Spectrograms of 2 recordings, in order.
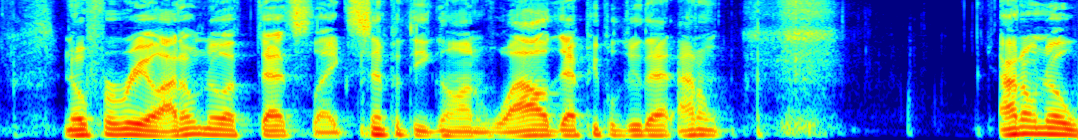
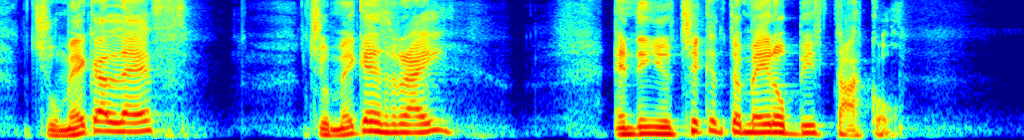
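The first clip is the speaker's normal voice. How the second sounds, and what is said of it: Put-on foreign accent, broken English. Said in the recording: “I'm not talking in accent.”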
